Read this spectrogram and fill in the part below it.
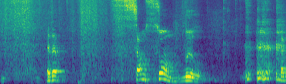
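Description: A middle-aged man speaks close by in a calm, thoughtful voice.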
